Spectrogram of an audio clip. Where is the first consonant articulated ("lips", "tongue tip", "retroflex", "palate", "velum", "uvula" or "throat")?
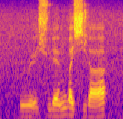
retroflex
